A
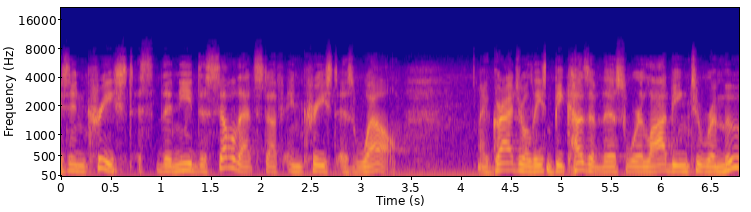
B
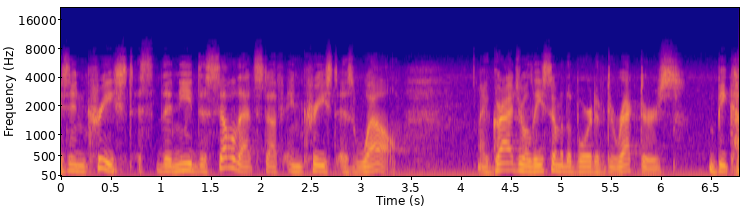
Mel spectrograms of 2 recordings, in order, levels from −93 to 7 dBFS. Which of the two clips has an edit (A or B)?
A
